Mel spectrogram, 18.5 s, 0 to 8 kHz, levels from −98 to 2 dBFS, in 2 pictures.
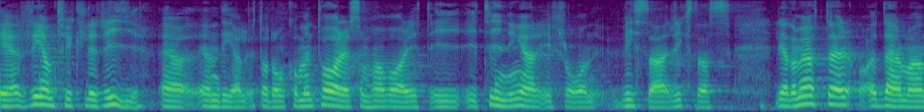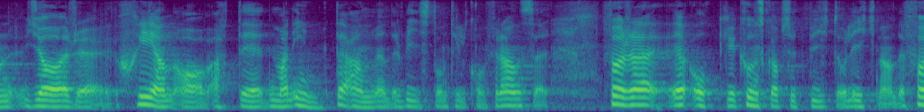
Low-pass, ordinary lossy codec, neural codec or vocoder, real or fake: none; none; none; real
